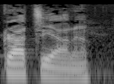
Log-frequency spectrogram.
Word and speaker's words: Graziano: Yeah, it's Derek Graziano.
